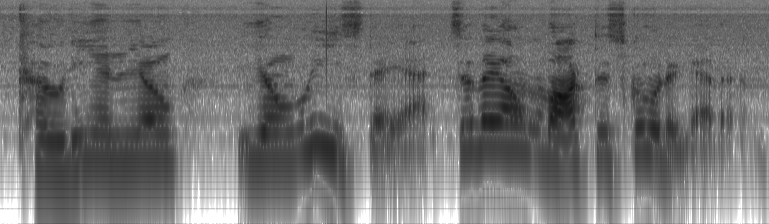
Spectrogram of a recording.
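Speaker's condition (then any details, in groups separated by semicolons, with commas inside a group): Cerebral palsy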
